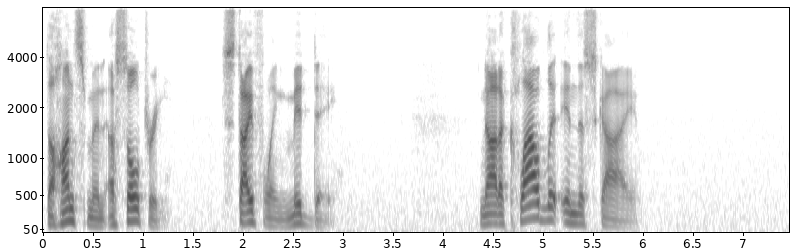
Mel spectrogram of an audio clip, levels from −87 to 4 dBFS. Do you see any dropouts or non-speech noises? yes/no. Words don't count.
no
